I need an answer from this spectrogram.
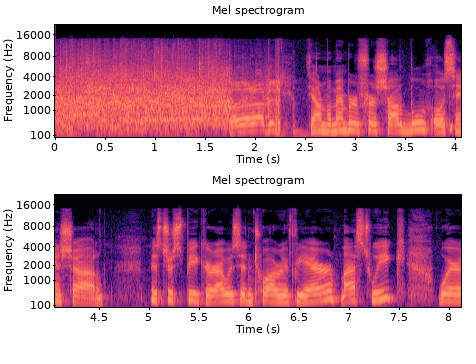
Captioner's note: some Applause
